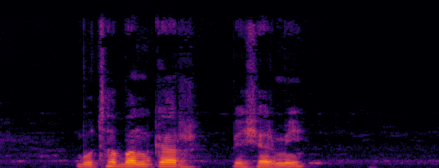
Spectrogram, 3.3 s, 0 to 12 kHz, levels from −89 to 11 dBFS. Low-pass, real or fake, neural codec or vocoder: 10.8 kHz; real; none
